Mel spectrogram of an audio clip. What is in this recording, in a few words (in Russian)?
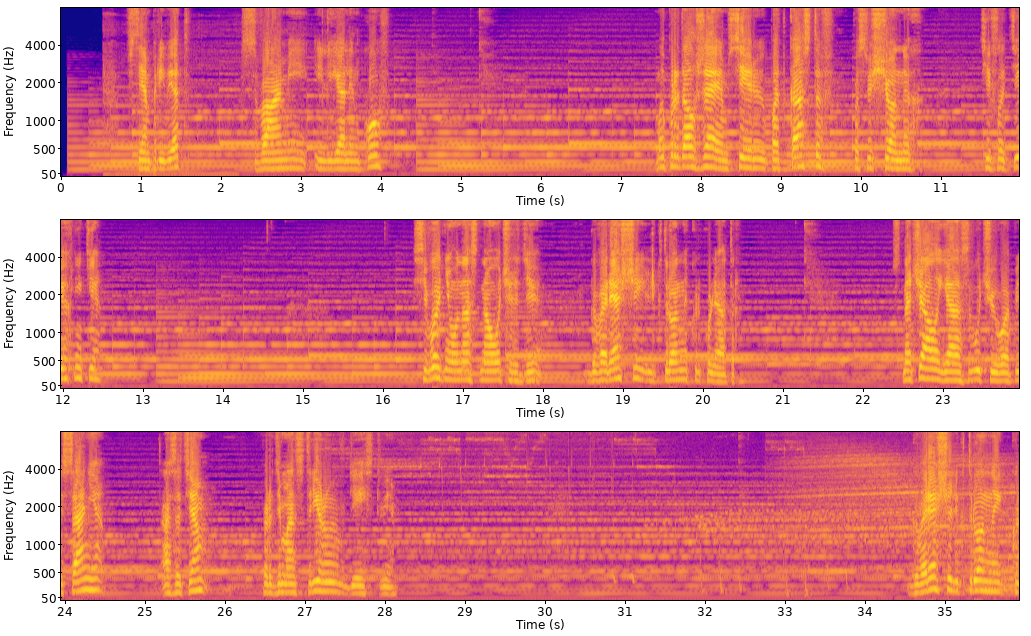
demonstraciya elektronnogo govoryashego kolkulyatora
